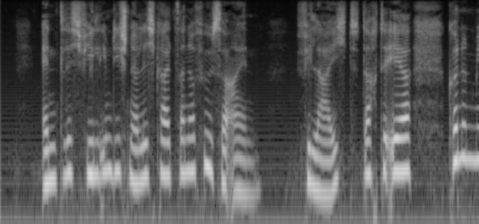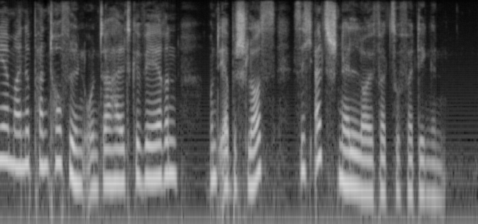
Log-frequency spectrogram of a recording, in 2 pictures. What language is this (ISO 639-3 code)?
deu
